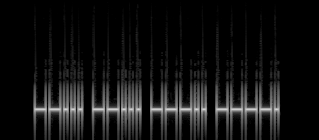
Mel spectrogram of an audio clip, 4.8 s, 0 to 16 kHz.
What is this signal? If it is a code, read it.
Morse code, heard as a keyed tone, about 22 wpm, 700 Hz. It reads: 7789
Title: Numbers - 4-Digit 22wpm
